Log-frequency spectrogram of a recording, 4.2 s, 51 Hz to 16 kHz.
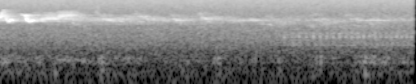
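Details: Eastern crowned warbler, adult singing while young possibly call near the ground in dark forest before dawn, 30 May 2019, Mount Shiraki, Hiroshima, Japan; a quick burst of thin high chirping notes opens, then faint high tones trail over steady forest hiss.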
